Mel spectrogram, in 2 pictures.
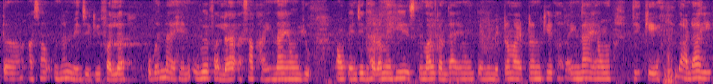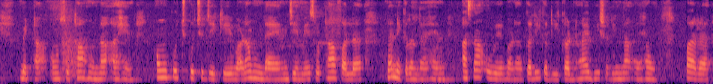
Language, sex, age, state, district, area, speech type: Sindhi, female, 30-45, Madhya Pradesh, Katni, urban, spontaneous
